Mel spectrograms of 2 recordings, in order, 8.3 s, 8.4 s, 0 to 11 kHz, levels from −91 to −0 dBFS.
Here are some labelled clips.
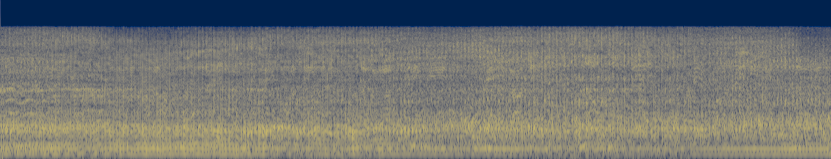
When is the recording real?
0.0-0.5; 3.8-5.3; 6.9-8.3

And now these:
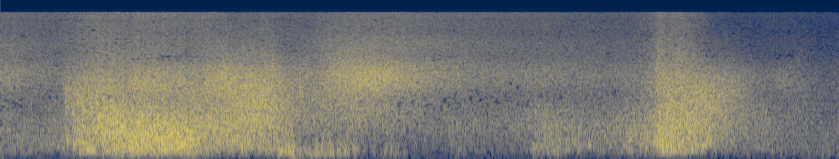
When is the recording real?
0.0-1.4; 2.0-2.8; 4.3-5.2

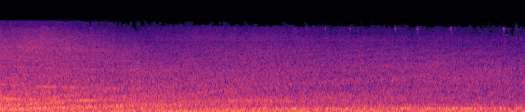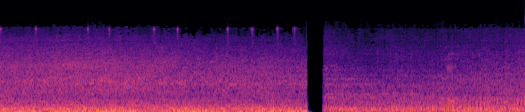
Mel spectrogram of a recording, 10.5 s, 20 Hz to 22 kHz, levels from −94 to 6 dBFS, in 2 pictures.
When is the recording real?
0.0-10.5

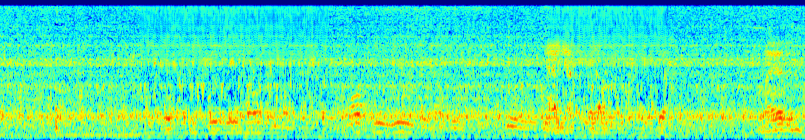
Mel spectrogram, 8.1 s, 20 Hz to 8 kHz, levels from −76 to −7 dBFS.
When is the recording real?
0.0-1.4; 3.3-5.5; 6.7-8.1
